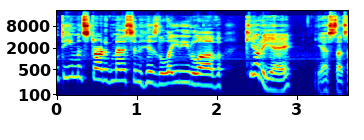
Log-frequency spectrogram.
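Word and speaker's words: Kyrie: sword but when demon started medicine his ladylove QTA yes that's how they pronounce it he figured it was time to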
